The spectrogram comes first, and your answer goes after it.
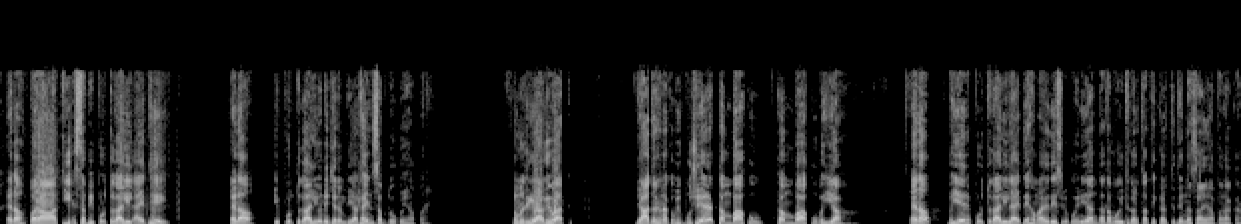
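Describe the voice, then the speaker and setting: Fast, high-voiced teacher. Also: male voice, darkish tone, no room sound, studio quality. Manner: chatty, calls students "my children" and asks them to answer. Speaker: exam coaching teacher. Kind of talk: live online class.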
